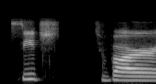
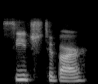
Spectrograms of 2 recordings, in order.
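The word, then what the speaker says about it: Sietch Tabr: Siege Tabar, I think is how they pronounce it. Siege Tabar.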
